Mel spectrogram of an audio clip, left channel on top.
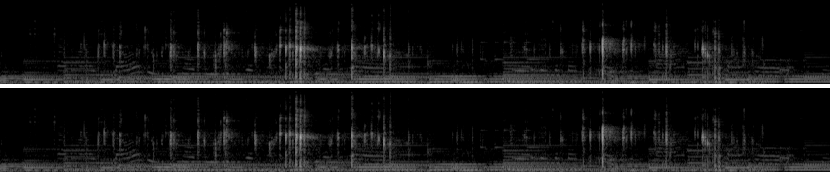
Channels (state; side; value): identical; both; correlation 1.00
